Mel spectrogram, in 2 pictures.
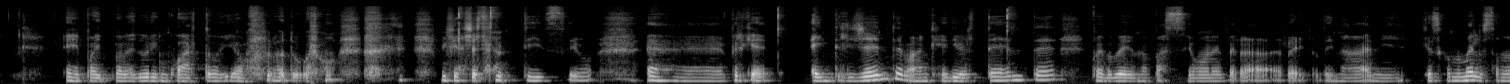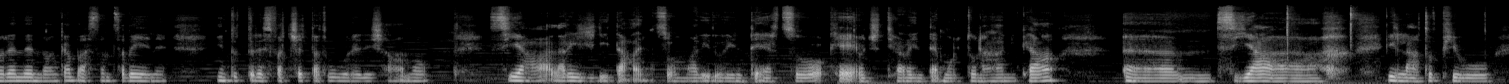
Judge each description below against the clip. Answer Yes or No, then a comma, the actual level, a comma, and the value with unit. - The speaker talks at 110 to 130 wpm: Yes, average, 120 wpm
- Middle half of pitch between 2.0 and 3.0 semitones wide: Yes, narrow, 2.6 semitones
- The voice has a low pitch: No, medium, 160 Hz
